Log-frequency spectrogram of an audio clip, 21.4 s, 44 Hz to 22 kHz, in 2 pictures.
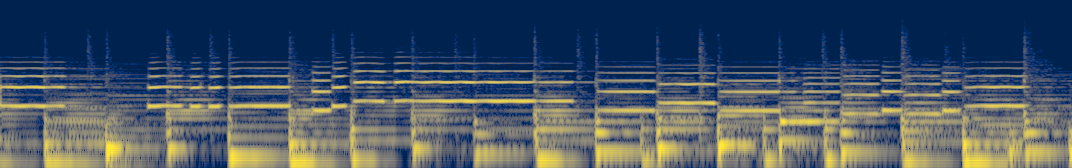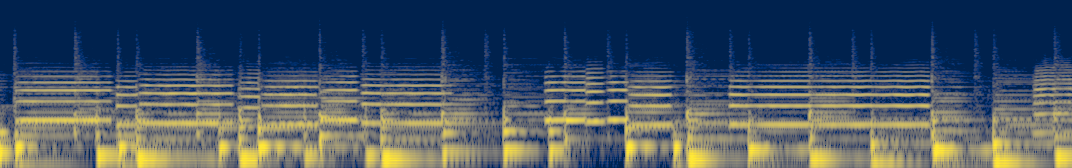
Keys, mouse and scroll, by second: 2.8 ctrl+z, 3.3 scroll down 2, 3.6-5.0 middle drag, 5.0 click, 7.2-8.9 drag, 8.9 ctrl+z, 9.9 click, 12.8-14.1 drag, 14.6 e, 17.5 ctrl+z, 17.7 ctrl+z, 18.0 ctrl+z, 18.2 ctrl+z, 18.6 ctrl+z, 18.9 ctrl+z, 20.3 ctrl+z, 21.3 click.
